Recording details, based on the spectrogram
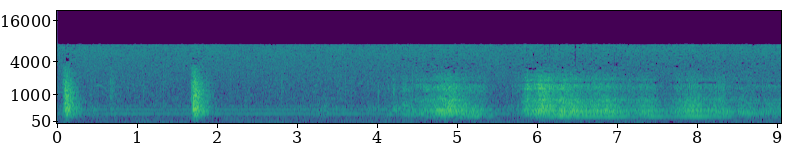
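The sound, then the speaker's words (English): Two heavy vehicle back doors slam shut in quick succession, loud, followed by an engine rumbling up and running over a steady low hum. “Close those back doors.”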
